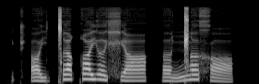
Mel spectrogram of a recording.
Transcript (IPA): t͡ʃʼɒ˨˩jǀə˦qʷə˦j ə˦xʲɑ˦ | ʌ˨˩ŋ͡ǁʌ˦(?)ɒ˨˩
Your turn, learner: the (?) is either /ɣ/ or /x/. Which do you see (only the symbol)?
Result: x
